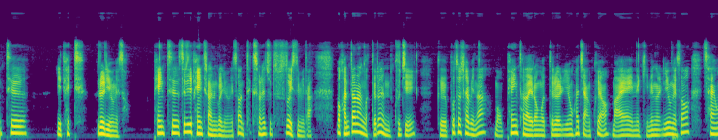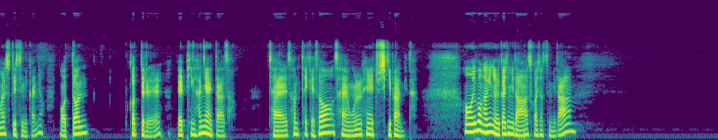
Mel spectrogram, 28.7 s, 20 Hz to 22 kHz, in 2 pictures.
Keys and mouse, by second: 1.7 alt+click, 28.6 click.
